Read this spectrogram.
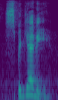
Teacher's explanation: GH has a hard G sound of G in this word the I is going to take on a long e sound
